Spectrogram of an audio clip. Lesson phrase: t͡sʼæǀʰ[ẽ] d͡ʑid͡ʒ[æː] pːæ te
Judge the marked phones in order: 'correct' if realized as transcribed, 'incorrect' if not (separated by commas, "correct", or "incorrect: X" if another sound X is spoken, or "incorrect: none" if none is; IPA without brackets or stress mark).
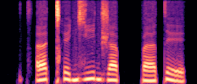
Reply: incorrect: e, incorrect: æ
